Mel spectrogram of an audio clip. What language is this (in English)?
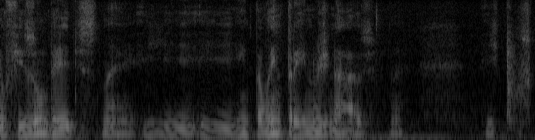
Portuguese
